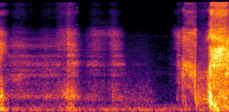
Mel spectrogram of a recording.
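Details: Adult male with pollen allergy, congested, repeated sneezing fits: brief sniffing build-up ending in one loud, explosive sneeze; sneeze from allergic rhinitis.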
